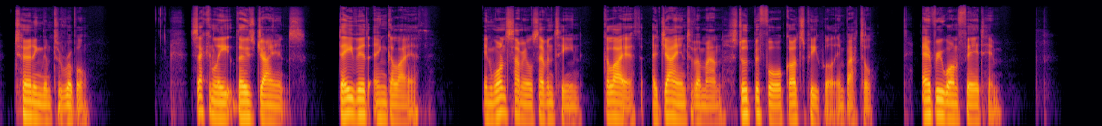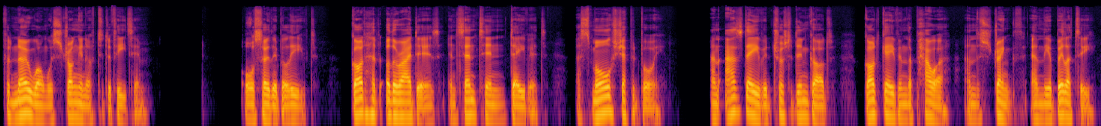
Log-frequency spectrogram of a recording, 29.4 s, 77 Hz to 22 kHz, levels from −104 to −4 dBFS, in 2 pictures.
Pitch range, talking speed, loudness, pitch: 100-125 Hz, 145 wpm, -23 LUFS, 110 Hz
